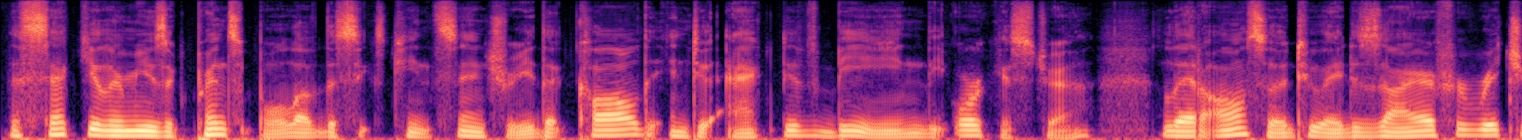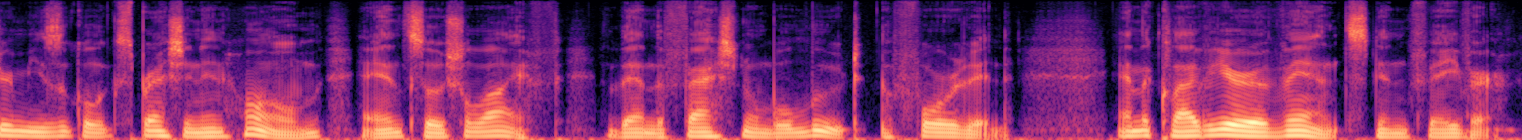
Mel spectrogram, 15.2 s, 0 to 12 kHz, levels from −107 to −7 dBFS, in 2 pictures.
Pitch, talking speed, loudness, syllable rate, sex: 100 Hz, 160 wpm, -19 LUFS, 5.2 syllables/s, male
